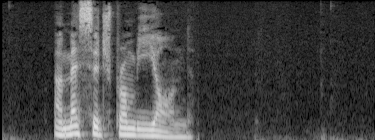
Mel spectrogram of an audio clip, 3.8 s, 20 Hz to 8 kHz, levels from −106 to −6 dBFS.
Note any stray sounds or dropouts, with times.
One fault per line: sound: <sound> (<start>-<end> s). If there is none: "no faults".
no faults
